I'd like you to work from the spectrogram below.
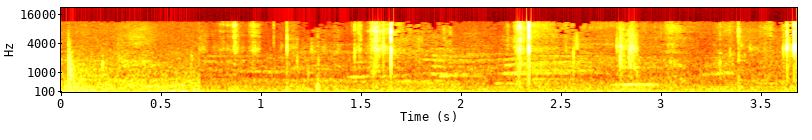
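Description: Scissors cutting: a quick series of crisp snips, faint at first, then sharper and more frequent, with the loudest cuts toward the end.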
